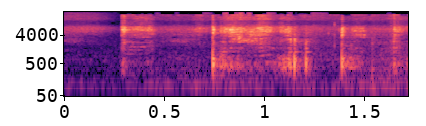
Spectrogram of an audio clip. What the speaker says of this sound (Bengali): দেখুন নাড়াচাড়া করে একটু আমি হালকা গরম করে নিচ্ছি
